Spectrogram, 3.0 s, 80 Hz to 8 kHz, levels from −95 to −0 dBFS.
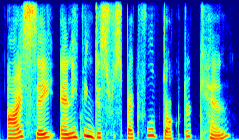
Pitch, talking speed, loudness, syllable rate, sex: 250 Hz, 140 wpm, -18 LUFS, 4.6 syllables/s, female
